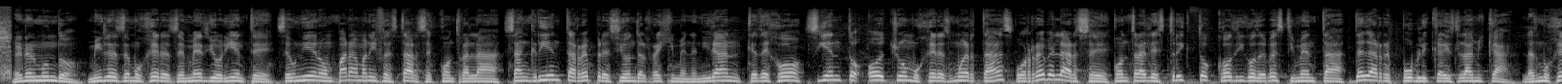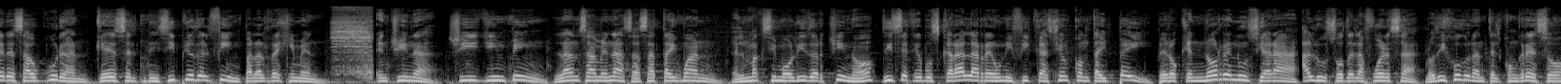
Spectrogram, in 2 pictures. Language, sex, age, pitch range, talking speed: Spanish, male, 40-59, 150-180 Hz, 160 wpm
